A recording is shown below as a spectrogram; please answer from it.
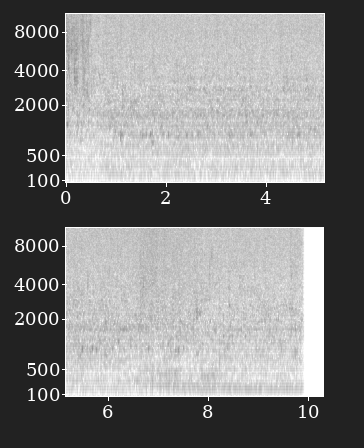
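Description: Faint aquarium filtration noise: water trickling into the tank over a low steady hum. It cuts off suddenly just before the end.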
